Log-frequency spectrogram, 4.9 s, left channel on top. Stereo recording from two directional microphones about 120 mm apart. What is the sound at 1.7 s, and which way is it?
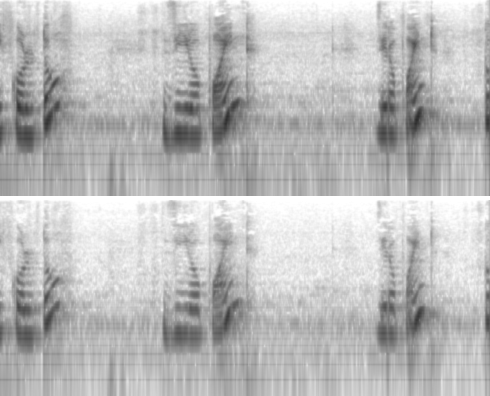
Speech, 55° left (ahead or behind).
